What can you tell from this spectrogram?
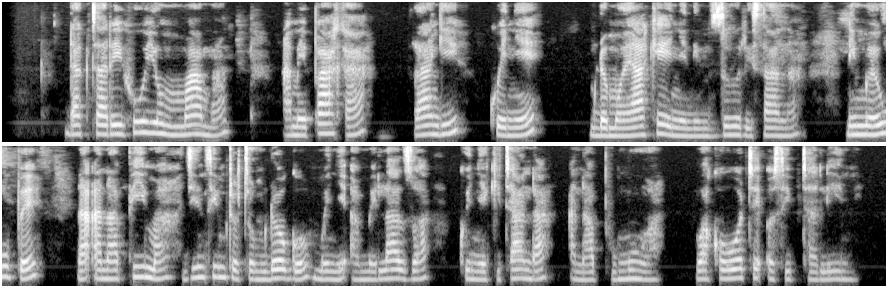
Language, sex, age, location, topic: Swahili, female, 18-24, Kisumu, health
